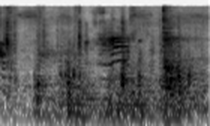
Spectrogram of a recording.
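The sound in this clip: A cat meows a few times in drawn-out, bleating cries with a wavering pitch, heard over a steady background noise.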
